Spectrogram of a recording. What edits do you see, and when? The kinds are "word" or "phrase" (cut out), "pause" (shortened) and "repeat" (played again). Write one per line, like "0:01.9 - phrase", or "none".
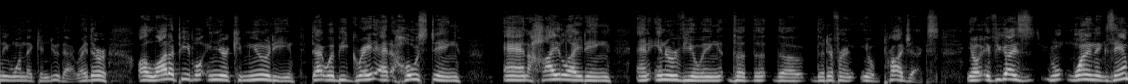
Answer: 0:03.0 - pause

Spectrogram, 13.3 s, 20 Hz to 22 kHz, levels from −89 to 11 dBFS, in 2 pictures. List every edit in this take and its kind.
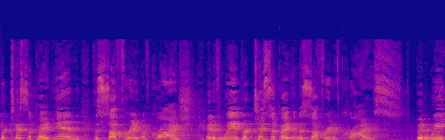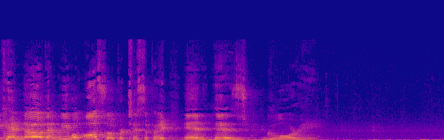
0:06.1 - pause

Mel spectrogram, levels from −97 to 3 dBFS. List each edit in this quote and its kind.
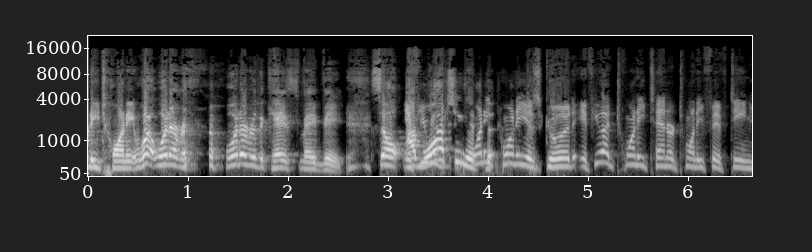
none

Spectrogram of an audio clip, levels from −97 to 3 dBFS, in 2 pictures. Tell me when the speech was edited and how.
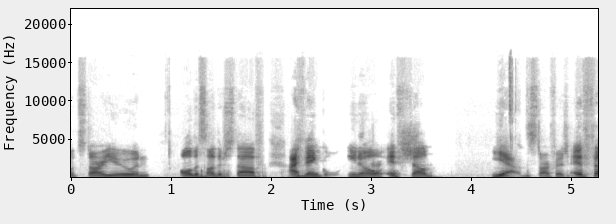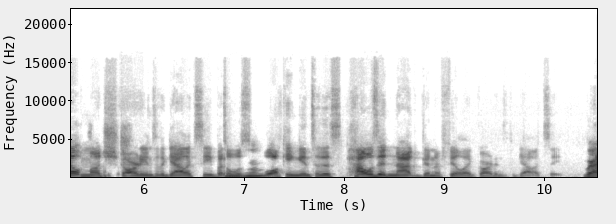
0:05.4 - word
0:05.7 - word
0:06.8 - word
0:08.0 - word

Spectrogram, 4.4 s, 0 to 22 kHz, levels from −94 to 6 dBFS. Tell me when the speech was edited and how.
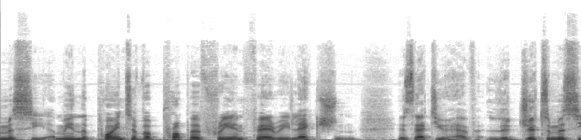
none

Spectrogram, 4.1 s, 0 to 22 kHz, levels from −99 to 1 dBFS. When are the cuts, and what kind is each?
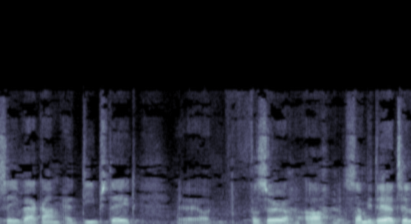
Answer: none

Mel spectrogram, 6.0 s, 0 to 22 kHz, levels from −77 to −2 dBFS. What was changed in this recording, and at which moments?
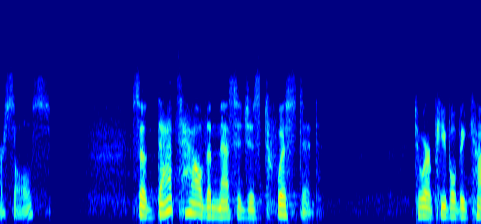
0:03.2 - word

